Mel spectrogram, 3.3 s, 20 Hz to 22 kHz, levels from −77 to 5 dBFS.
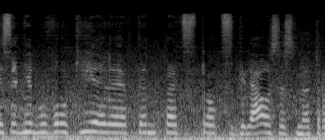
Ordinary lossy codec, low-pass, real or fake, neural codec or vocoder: AAC, 64 kbps; 14.4 kHz; fake; codec, 44.1 kHz, 7.8 kbps, Pupu-Codec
